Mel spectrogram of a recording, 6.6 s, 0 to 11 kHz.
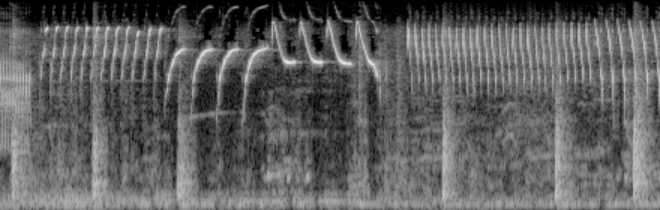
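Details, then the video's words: Rolling canary song played to encourage young canaries to start singing: a rapid trill, then a run of looping downslurred whistles, then another long fast trill, with soft taps and low hum behind. "kenari gacor ngerol panjang ini 100% ampuh buat PANCINGAN KENARI paud belajar bunyi/malas bunyi"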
